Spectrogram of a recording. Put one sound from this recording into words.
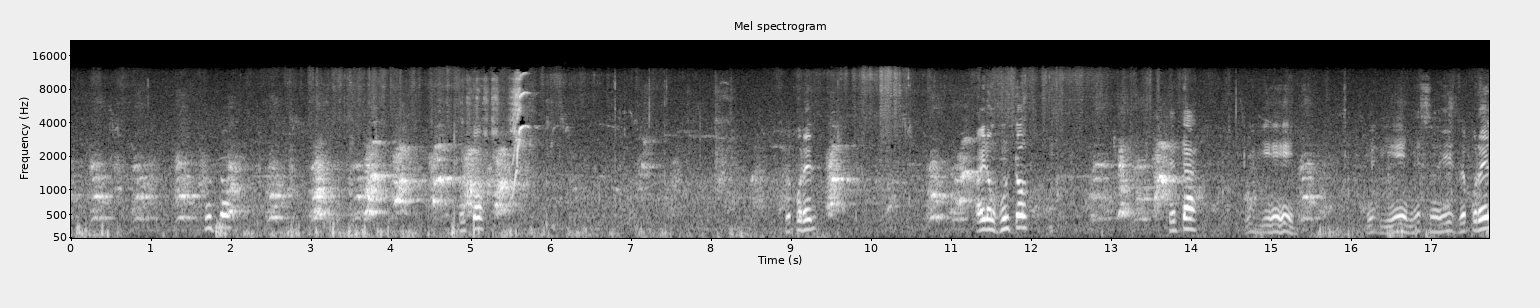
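A man gives commands to a dog in a firm voice, close by.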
